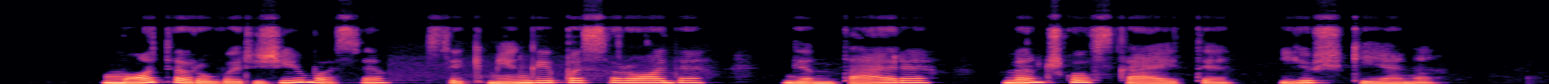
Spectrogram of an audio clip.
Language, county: Lithuanian, Klaipėda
